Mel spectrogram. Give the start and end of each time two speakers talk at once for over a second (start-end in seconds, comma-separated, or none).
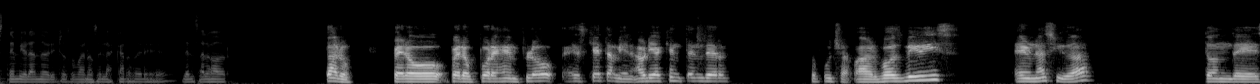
none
